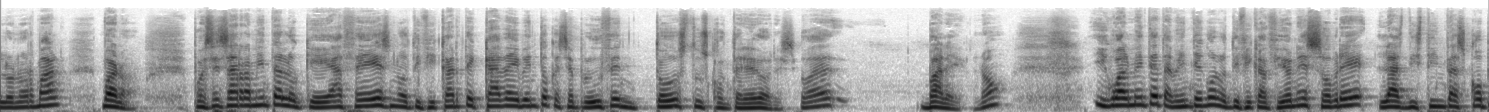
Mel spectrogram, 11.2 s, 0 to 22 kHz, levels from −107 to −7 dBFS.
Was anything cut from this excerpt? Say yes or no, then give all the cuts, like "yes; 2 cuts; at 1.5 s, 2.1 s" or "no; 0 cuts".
yes; 2 cuts; at 6.0 s, 7.3 s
